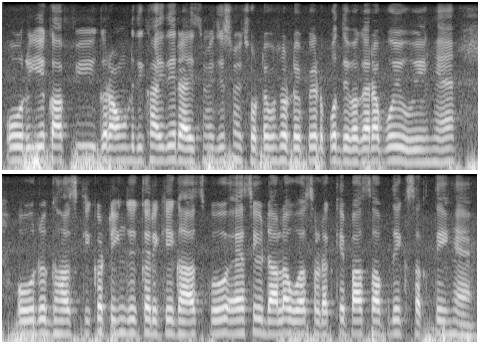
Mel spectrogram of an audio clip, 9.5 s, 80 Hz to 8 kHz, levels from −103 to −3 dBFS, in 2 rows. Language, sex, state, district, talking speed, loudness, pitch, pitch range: Hindi, female, Haryana, Jhajjar, 225 wpm, -15 LUFS, 185 Hz, 180-195 Hz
